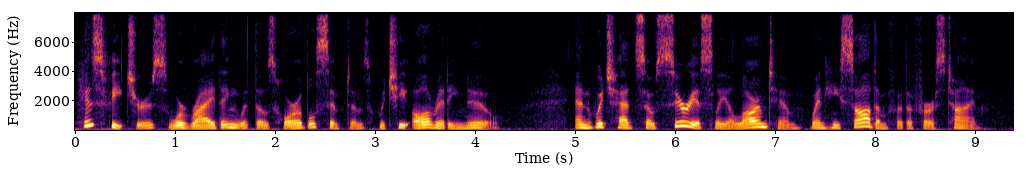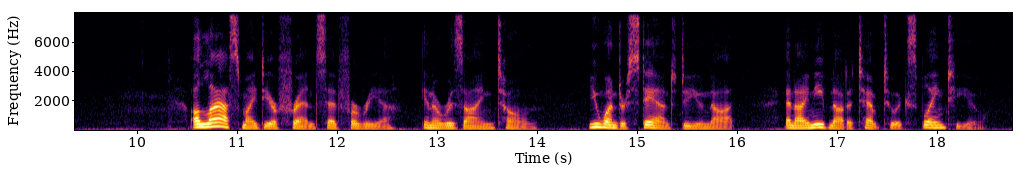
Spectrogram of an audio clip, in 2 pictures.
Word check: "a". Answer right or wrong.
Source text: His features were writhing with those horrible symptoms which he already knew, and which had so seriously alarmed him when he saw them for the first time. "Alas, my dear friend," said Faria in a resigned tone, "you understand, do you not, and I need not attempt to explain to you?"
right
